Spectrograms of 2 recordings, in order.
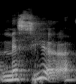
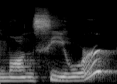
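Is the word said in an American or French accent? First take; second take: French; American. First: It is said with a French pronunciation. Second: It is said with an American pronunciation.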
